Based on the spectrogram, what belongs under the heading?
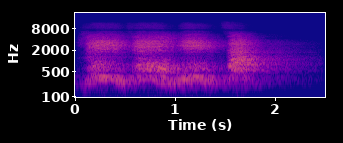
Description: File:Villager Female Cheer Russian SSBU.ogg
Villager_Female_Cheer_Russian_SSBU.ogg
